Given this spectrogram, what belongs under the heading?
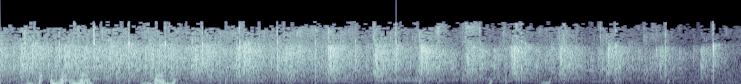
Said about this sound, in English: Let us pay an applause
